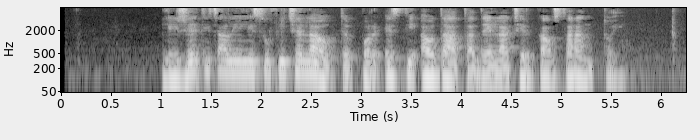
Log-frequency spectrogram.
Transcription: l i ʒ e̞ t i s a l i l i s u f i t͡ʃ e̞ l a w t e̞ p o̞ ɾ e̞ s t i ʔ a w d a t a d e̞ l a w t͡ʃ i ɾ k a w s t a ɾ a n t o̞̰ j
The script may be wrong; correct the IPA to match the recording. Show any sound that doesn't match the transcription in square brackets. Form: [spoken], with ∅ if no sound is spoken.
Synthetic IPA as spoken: l i ʒ e̞ t i s a l i l i s u f i t͡ʃ e̞ l a w t e̞ p o̞ ɾ e̞ s t i ʔ a w d a t a d e̞ l a [∅] t͡ʃ i ɾ k a w s t a ɾ a n t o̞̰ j

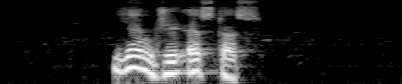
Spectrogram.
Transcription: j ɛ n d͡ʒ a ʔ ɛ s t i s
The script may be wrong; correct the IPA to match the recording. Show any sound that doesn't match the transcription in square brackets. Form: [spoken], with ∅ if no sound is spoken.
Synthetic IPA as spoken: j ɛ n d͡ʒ [i] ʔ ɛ s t [a] s

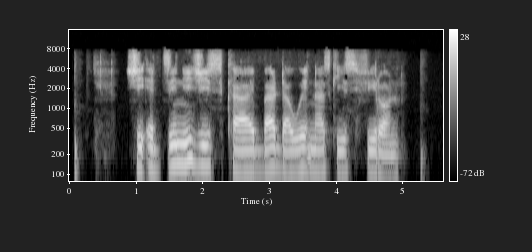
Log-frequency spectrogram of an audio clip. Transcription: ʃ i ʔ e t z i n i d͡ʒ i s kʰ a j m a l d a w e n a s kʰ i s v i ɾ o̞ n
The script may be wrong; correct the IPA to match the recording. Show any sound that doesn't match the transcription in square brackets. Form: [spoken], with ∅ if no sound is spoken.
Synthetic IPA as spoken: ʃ i ʔ e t z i n i d͡ʒ i s kʰ a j [b] a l d a w e n a s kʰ i s [f] i ɾ o̞ n

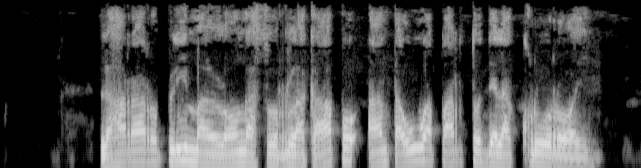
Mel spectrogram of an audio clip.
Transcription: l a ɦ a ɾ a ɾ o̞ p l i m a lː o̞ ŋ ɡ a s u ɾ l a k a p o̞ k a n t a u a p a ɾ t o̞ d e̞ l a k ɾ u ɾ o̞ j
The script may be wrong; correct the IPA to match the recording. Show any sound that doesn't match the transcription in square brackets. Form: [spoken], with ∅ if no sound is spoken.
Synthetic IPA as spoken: l a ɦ a ɾ a ɾ o̞ p l i m a lː o̞ ŋ ɡ a s u ɾ l a k a p o̞ [∅] a n t a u a p a ɾ t o̞ d e̞ l a k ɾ u ɾ o̞ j

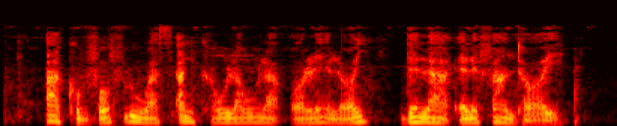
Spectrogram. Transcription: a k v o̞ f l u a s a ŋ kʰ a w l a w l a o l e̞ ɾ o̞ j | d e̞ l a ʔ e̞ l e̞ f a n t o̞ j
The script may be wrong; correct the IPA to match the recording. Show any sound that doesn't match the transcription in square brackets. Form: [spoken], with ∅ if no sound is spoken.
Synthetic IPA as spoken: a k v o̞ f l u a s a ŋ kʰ a w l a w l a o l e̞ [l] o̞ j | d e̞ l a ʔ e̞ l e̞ f a n t o̞ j

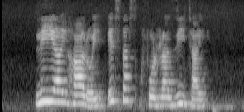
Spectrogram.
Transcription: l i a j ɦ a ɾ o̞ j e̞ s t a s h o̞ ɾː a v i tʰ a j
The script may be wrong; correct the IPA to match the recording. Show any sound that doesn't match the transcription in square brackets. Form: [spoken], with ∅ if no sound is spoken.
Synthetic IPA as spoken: l i a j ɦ a ɾ o̞ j e̞ s t a s [f] o̞ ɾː a [z] i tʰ a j

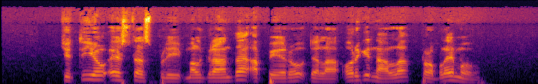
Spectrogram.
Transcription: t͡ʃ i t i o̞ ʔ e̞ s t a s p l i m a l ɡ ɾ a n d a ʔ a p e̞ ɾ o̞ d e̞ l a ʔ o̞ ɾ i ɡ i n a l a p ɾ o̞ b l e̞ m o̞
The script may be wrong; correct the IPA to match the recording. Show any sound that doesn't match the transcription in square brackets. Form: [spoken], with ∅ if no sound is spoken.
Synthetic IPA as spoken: t͡ʃ i t i o̞ ʔ e̞ s t a s p l i m a l ɡ ɾ a n d a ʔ a p e̞ ɾ o̞ d e̞ l a ʔ o̞ ɾ i ɡ i n a l a p ɾ o̞ b l e̞ m o̞

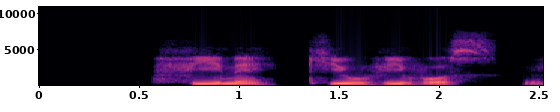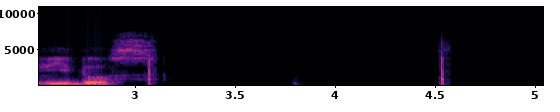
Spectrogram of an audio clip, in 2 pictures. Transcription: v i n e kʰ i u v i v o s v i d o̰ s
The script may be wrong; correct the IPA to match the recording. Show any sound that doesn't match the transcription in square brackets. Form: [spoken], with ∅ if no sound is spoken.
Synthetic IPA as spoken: [f] i n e kʰ i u v i v o s v i d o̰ s

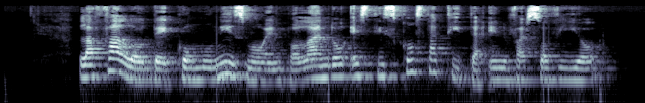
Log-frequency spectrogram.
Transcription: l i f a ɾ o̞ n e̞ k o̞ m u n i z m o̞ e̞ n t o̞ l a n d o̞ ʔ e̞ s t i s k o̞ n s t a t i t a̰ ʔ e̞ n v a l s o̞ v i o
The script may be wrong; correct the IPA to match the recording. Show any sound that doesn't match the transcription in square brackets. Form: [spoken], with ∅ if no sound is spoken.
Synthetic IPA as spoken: l [a] f a [l] o̞ [d] e̞ k o̞ m u n i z m o̞ e̞ n [p] o̞ l a n d o̞ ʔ e̞ s t i s k o̞ n s t a t i t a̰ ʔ e̞ n v a [ɾ] s o̞ v i o

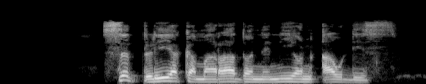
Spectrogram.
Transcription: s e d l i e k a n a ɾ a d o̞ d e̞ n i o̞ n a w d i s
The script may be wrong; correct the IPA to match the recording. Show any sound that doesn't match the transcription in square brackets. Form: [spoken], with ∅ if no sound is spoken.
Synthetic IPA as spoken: s e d l i [a] k a [m] a ɾ a d o̞ [n] e̞ n i o̞ n a w d i s

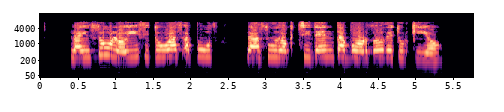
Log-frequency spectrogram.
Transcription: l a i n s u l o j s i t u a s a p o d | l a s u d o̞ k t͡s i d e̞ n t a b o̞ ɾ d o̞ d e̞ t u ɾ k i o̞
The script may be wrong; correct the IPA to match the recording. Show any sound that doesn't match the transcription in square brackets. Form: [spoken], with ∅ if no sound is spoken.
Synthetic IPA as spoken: l a i n s u l o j s i t u a s a p [u] d | l a s u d o̞ k t͡s i d e̞ n t a b o̞ ɾ d o̞ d e̞ t u ɾ k i o̞

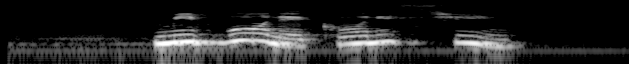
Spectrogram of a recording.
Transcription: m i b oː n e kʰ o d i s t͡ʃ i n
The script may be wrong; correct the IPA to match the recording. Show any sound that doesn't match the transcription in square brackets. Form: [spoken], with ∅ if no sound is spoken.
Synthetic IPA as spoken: m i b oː n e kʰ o [n] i s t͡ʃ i n

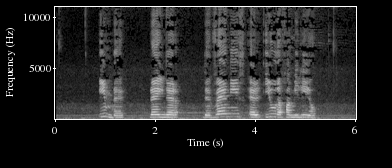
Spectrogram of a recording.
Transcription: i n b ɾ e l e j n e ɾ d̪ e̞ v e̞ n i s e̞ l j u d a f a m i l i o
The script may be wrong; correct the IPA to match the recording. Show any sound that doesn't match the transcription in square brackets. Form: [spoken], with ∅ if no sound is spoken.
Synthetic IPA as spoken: i [m] b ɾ e [ɾ] e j n e ɾ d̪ e̞ v e̞ n i s e̞ l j u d a f a m i l i o

